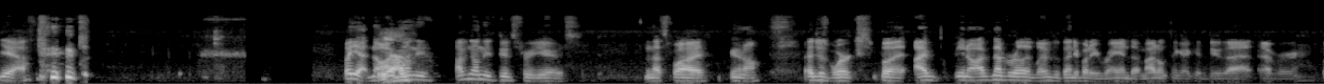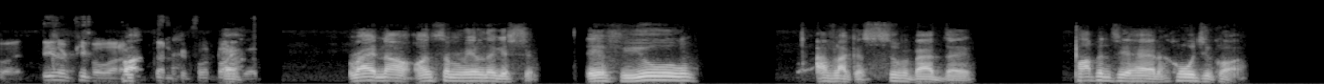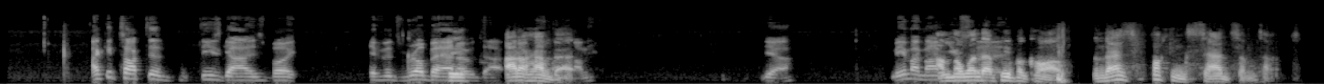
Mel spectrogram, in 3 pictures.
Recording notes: went live on Instagram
